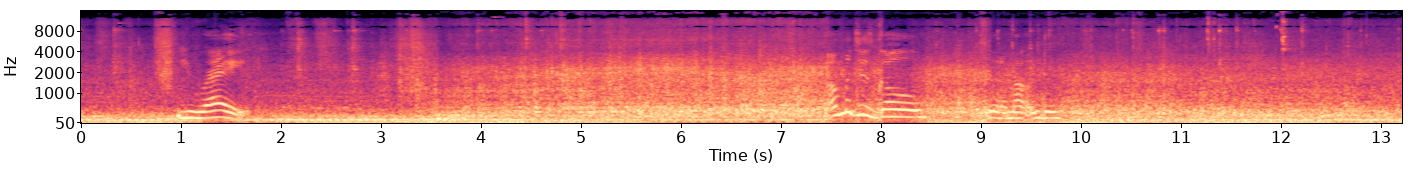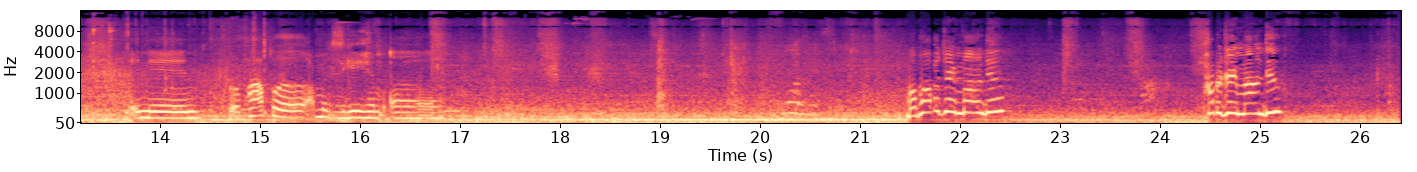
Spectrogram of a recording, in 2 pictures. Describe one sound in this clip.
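A young girl talks nearby in a high voice.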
